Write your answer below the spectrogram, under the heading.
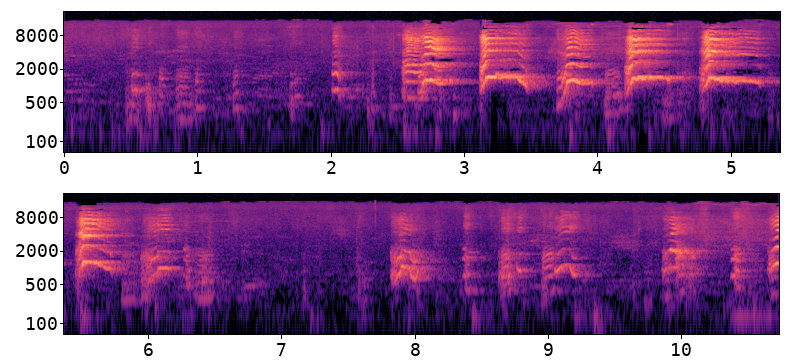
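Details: Two-week-old puppies from Limit's litter of thirteen, in their second week of life, giving high, harmonic whines and yelps that rise then drop, in loud bursts about every half second, separated by brief quiet gaps.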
